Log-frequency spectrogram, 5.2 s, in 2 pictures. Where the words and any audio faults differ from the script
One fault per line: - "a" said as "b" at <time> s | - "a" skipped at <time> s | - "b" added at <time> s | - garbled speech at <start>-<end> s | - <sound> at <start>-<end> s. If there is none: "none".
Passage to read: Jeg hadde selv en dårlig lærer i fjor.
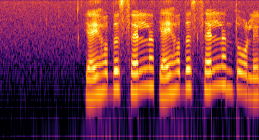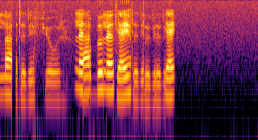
- "jeg hadde selv" added at 1.6 s
- dropout at 2.7-2.8 s
- garbled speech at 3.3-4.3 s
